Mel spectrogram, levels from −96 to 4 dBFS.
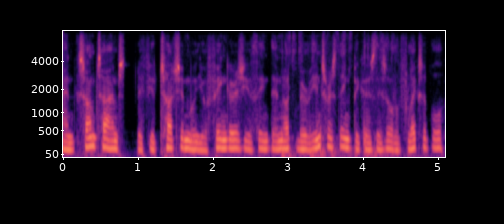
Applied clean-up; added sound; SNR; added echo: neural mask model DeepFilterNet 3.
